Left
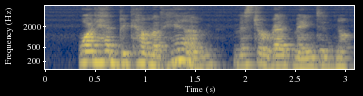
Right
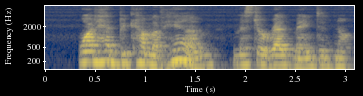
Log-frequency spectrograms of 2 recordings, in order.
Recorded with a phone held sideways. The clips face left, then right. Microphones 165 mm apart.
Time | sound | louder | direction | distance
0.3 | a woman speaking | left 1 dB | 10° left (ahead or behind) | 1.2 m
